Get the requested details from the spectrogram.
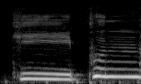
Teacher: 보이실까요 그렇죠 기 피읖까지가 어간이 되겠죠 형태소를 분석해 보면요 이렇게 되죠 모음으로 시작하는 형식 형태소가 오기 때문에 앞 어간의 마지막 소리가 요렇게 연음이 돼서 깊은 하고 소리가 나는 거예요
